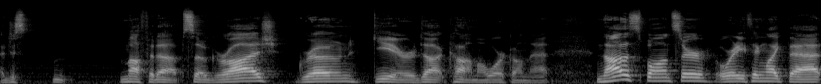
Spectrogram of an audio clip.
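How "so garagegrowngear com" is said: unhurried, slow delivery. Naming the website the order came from to listeners, saying it slowly. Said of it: "I have to say it slow".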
